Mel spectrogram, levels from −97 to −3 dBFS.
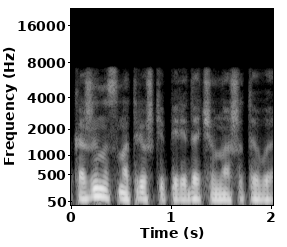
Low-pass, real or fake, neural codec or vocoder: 7.2 kHz; real; none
